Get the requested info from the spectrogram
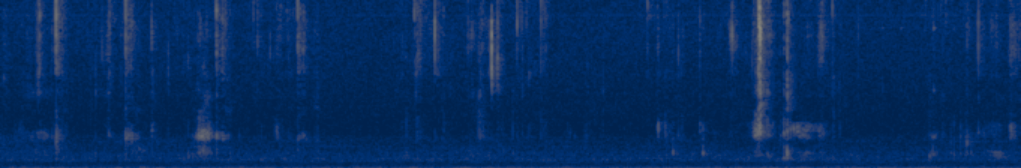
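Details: Stray black cat eating food, recorded close up: irregular crunching and chewing clicks, sharp bursts every half second or so, over a steady low hum.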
